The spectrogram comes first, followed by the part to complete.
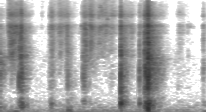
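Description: A deck of tarot cards being shuffled by hand: a quick run of short, papery swishes and snaps, the sharpest about a second and a half in.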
